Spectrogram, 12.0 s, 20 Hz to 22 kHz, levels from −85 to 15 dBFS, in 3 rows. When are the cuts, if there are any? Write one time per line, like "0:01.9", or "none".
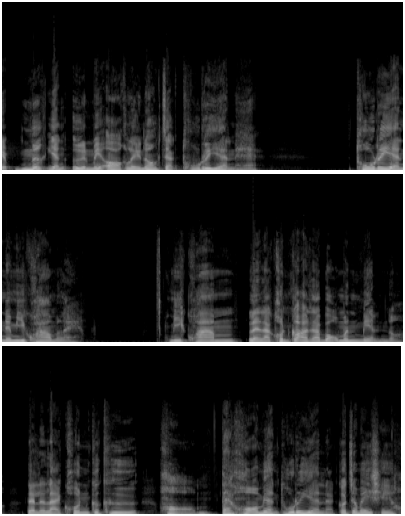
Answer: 0:06.4
0:10.2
